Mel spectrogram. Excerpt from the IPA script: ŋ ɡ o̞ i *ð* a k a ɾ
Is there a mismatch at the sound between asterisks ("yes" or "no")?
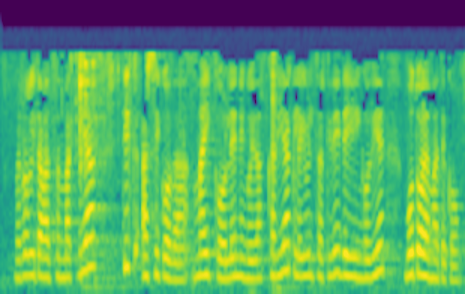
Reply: no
